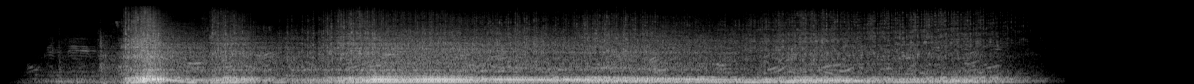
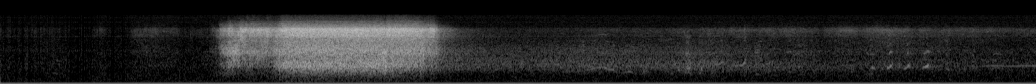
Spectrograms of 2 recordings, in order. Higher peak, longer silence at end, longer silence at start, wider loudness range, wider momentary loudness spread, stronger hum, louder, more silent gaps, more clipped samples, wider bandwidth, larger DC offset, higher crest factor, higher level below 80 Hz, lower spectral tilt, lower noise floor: about the same, 0 dBFS vs 0 dBFS; first, 1.65 s vs 1.45 s; second, 0.55 s vs 2.15 s; about the same, 7 LU vs 7 LU; first, 15 LU vs 12 LU; neither; second, -21 LUFS vs -11 LUFS; neither; neither; first, 15 kHz vs 11 kHz; second, under 0.1% vs 0.9%; about the same, 20 dB vs 20 dB; first, -40 dBFS vs -66 dBFS; first, -7 dB/octave vs 4.5 dB/octave; about the same, -49 dBFS vs -52 dBFS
